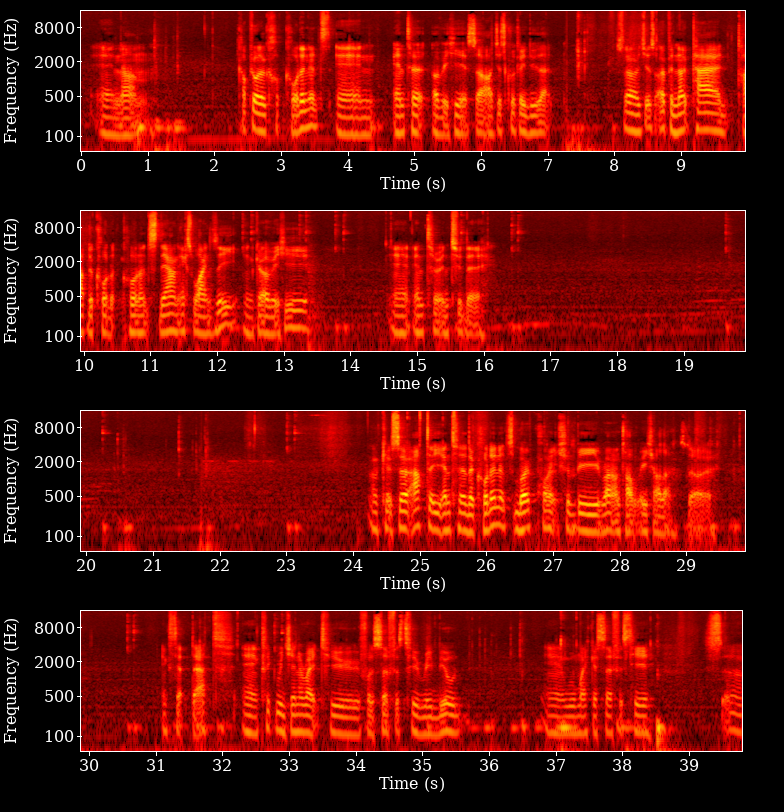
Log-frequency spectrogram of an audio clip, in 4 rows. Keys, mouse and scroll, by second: 1.0 ctrl+n, 2.8 ctrl+n, 7.2 F8, 10.0 F8, 12.3-21.1 drag, 21.6 F8, 23.0 click, 26.8-27.2 scroll down 1, 28.6-29.3 scroll up 1, 30.5 click, 31.1-31.5 scroll up 1, 32.7 click, 34.0-34.4 scroll up 1, 34.4 middle click, 35.4 scroll down 1, 36.0 middle click, 36.9 scroll down 1, 37.3 shift+middle click.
